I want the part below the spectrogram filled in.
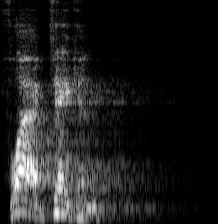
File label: vce flag taken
